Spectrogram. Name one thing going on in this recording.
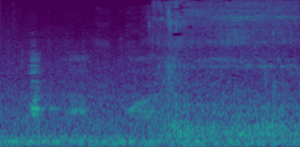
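A girl slurps loudly through a straw.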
